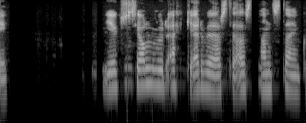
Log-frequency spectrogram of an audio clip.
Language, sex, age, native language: Icelandic, female, 13, Icelandic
